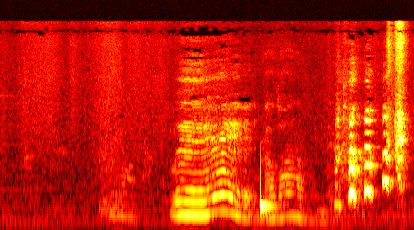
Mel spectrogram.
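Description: A young woman cries out in a whining voice close by.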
